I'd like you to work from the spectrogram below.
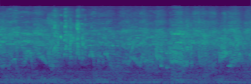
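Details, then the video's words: Lorikeets feeding on fruit in La Fortuna, giving a dense wash of harsh, overlapping high squawks and chatter that never pauses across the few seconds. "Lorikeets eating fruit in La Fortuna"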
